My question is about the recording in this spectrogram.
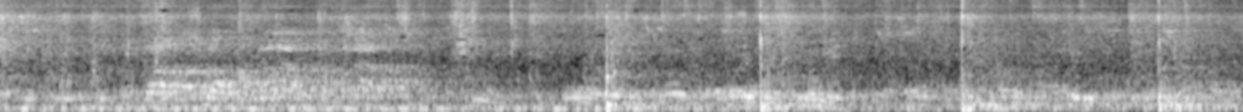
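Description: Basketball bouncing on a concrete court, with several sharp bounces in the second half, amid voices of players and onlookers.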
